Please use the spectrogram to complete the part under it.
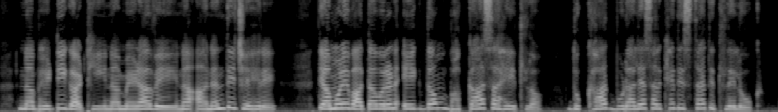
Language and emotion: Marathi, sad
